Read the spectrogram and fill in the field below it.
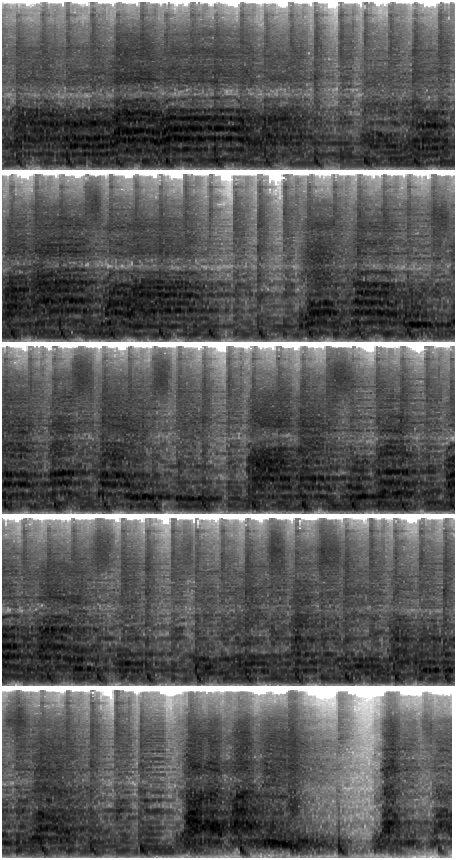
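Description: A loud song plays at Prague's Letná football stadium after a match, with a big crowd chanting and singing along, a dense wall of voices and music that holds steady for over twenty seconds before briefly dipping near the end.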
